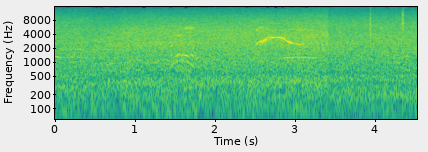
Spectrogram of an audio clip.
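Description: Ocean waves wash in close to a beach chair, making a loud, steady surf roar with wind buffeting the microphone and a few faint, high calls heard over the noise.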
